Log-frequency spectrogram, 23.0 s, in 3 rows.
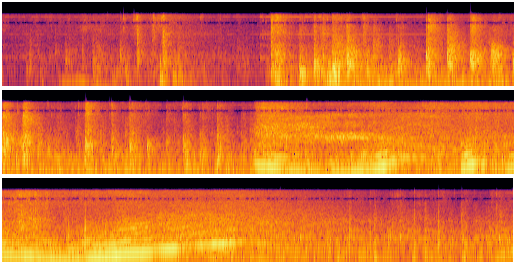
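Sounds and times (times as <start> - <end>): tyre and road noise: 4.9 - 23.0
car engine revving: 11.3 - 23.0.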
